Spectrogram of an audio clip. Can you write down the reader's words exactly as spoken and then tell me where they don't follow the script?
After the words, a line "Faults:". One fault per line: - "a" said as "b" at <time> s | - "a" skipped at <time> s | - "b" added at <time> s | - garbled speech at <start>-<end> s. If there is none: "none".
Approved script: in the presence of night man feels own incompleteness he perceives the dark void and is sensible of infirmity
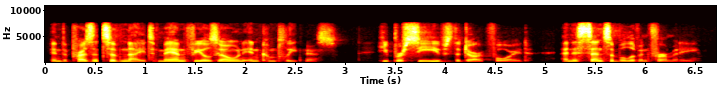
in the presence of night man feels own incompleteness he perceives the dark void and is sensible of infirmity
Faults:
none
